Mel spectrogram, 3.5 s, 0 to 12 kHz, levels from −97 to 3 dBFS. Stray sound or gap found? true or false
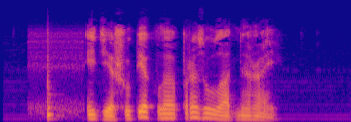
true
